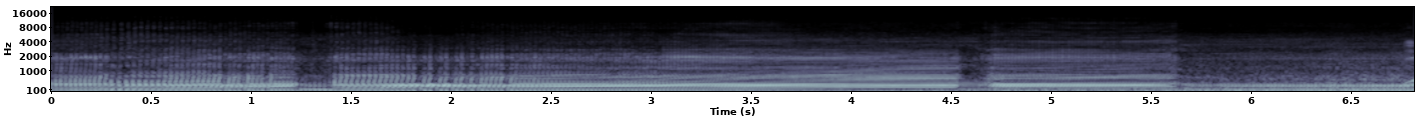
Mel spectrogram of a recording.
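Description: A two-stroke quad engine runs loud and close, its harmonic whine rising steadily in pitch as it revs, with brief dips where the throttle eases before climbing again.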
